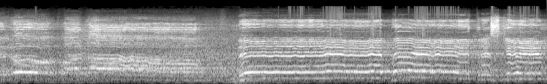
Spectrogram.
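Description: Men singing a Cretan rizitiko: a group of male voices together for the first few seconds, then one man takes over alone about three seconds in, holding long ornamented notes.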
